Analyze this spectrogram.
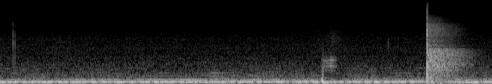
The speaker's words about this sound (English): I'm gonna try this clapping thing out again.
